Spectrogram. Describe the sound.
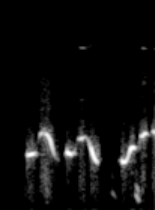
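A caller on a Skype line whistles a bird call in three short, rising-and-falling phrases around a clear mid-high pitch, each phrase a warbling two-part swoop, imitating birdsong.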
